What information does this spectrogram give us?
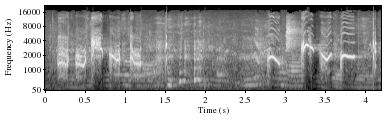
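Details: Parakeet in a shelter, 29 March 2010, described as a beatboxing bird: scratchy chirps and swooping whistles in uneven bursts, with quiet human voice underneath in the middle.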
